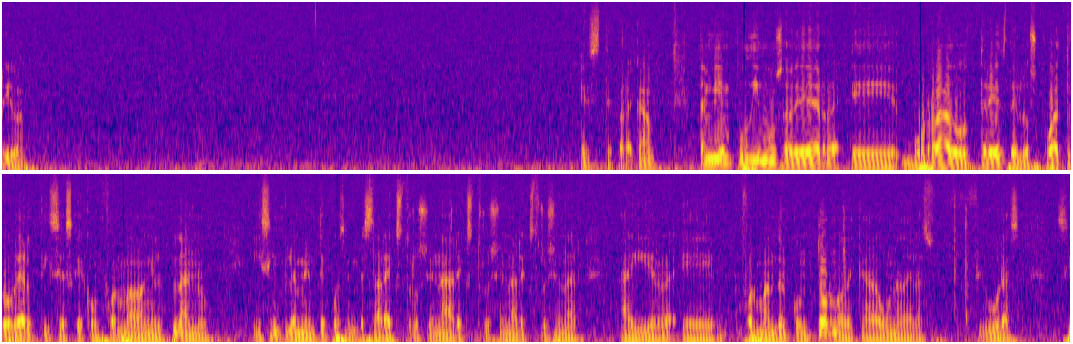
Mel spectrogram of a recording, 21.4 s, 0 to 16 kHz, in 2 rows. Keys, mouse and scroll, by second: 1.7-3.2 drag, 3.5-4.9 drag, 5.8 right click, 6.5-8.7 drag, 9.2-11.7 drag, 12.3-13.5 drag, 20.3 ctrl+r, 20.8 ctrl+click.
